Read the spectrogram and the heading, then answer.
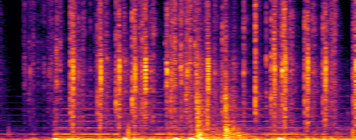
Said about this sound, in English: dismisses her by putting his glasses back on and returning to his typing.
